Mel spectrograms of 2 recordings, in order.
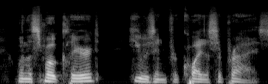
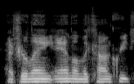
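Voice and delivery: ordinary delivery

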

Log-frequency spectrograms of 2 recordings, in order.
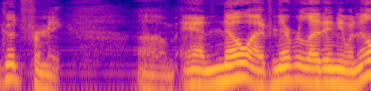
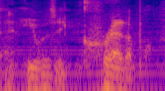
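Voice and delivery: ordinary delivery

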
